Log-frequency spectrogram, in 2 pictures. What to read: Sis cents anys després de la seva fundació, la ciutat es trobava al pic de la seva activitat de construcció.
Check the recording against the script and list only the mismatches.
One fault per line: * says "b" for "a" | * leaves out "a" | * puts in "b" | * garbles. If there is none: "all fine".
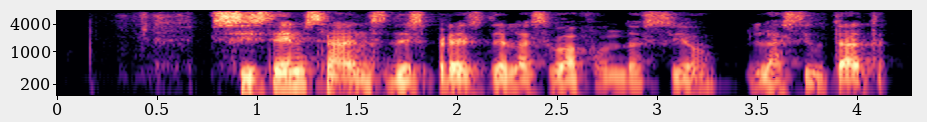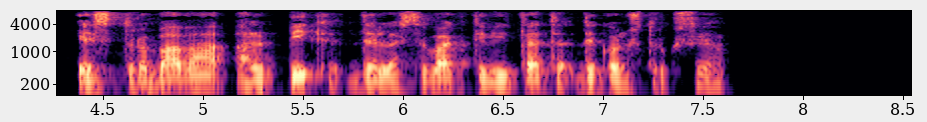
all fine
